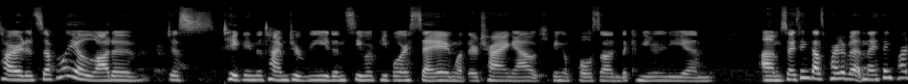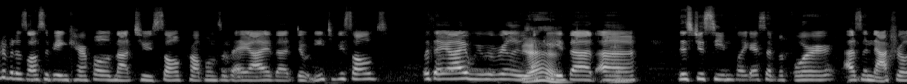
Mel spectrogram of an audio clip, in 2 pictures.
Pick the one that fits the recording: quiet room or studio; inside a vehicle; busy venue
busy venue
